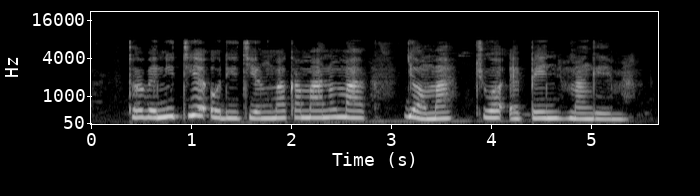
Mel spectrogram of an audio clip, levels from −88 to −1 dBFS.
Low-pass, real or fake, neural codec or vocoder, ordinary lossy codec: none; real; none; none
